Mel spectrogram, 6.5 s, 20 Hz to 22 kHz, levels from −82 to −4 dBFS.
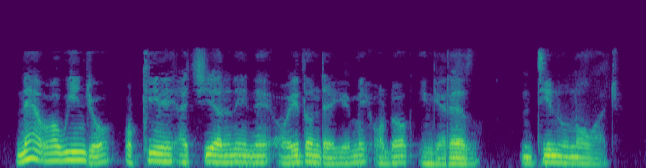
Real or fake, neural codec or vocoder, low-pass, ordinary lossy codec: fake; codec, 16 kHz, 1 kbps, X-Codec, WavLM features, trained on Multilingual LibriSpeech; 7.2 kHz; AAC, 24 kbps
